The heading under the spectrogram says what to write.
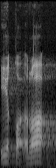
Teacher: قلقلہ ہوگا کاف میں اور یہاں حمزہ ساکنہ کو جھٹکا دے کے پڑھیں گے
